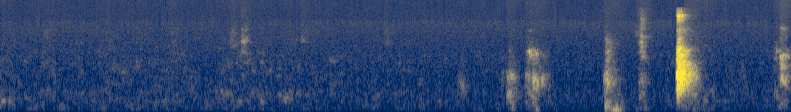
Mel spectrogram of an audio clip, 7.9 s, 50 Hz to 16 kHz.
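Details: Cavalier King Charles Spaniel puppies Cooper, Conner and Jenny, born 06/09/2022, Ruby and Blenheim coats, on an overnight puppy cam indoors; near-silence gives way to short, squeaky whimpers and yelps in the final three seconds.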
